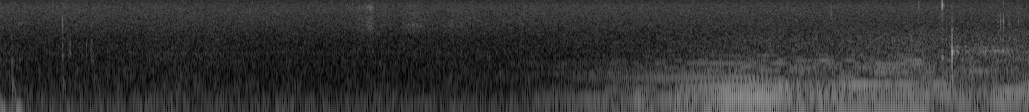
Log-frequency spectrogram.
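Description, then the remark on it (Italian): Orchestral bowed strings swell from a murky low rumble into sustained, layered, snaking tones, growing steadily louder and more intense toward the end in a restless, feverish crescendo leading to the return of the theme. “per invece far ascoltare un bellissimo uh, serpeggiare progressivo di archi, febbrile e increscendo, che questa volta riuscirà a arrivare alla ripresa tematica, ma non sarà il punto d'arrivo dell'intero movimento.”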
